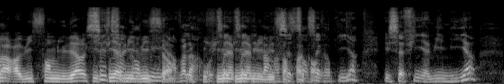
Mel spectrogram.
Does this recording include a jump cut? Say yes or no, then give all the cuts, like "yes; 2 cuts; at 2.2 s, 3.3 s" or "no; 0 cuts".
yes; 2 cuts; at 1.1 s, 2.3 s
